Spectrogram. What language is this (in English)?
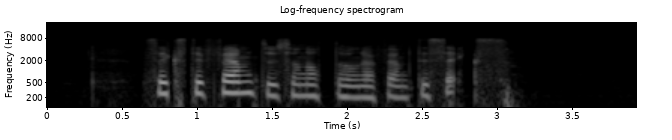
Swedish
